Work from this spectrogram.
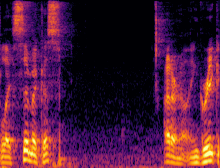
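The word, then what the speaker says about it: Lysimachus: but it's painful uh he calls him lysomachus lysomachus instead of lysimicus i don't know in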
